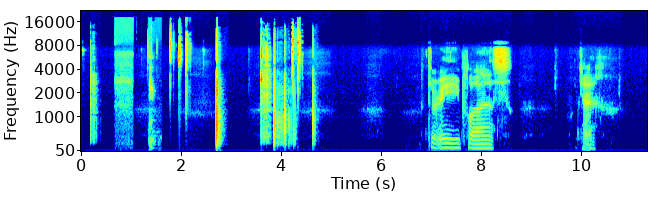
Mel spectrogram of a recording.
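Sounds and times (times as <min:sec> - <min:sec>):
plastic dice being picked up and rolled: 0:00.0 - 0:00.4, 0:01.8 - 0:02.8, 0:03.6 - 0:04.7
speech: 0:07.0 - 0:08.6, 0:10.0 - 0:10.4.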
